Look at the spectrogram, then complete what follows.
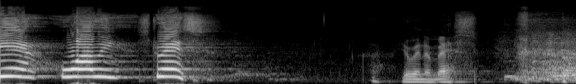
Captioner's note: laughter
